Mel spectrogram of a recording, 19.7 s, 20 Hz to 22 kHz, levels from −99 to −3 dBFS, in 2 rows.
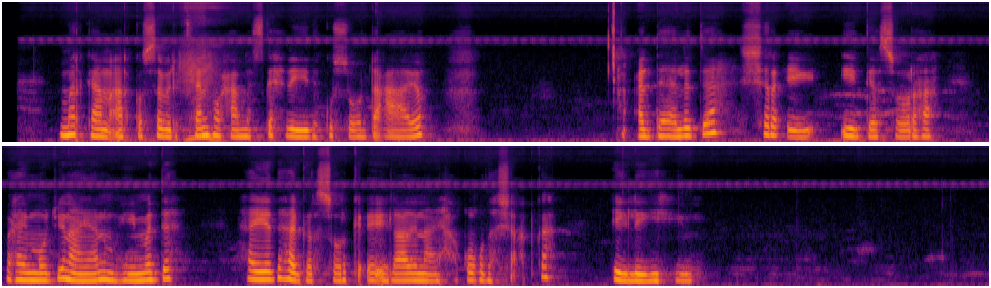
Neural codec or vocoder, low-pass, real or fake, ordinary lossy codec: none; none; real; none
